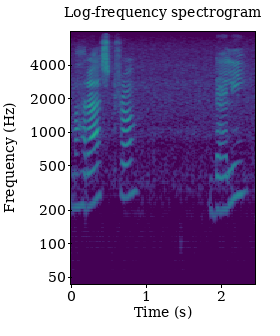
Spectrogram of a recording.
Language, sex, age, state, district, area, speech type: Urdu, female, 30-45, Uttar Pradesh, Gautam Buddha Nagar, rural, spontaneous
